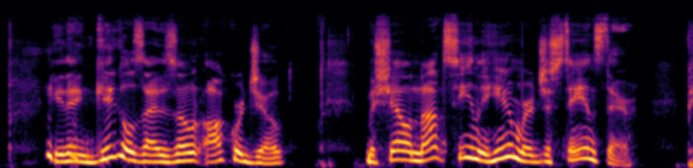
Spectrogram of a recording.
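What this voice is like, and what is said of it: Usual voice. Nothing is said of it.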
